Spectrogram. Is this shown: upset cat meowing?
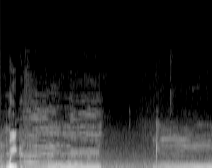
yes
